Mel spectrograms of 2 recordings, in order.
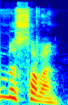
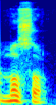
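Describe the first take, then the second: First: The word ends with an added -an sound. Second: The word ends without an added -an sound. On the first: It means any land at all. "തൻവീൻ കൊടുത്തു പറഞ്ഞാൽ ഏത് നാടും എന്നാണ് അർത്ഥം" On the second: It means the specific country Egypt. "തൻവീൻ പൊതുവെ നൽകാത്ത രൂപത്തിൽ പറഞ്ഞാൽ"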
